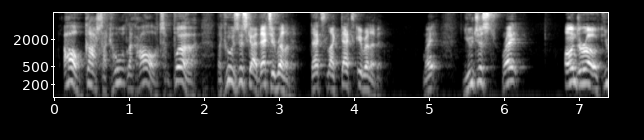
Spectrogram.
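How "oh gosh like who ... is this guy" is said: mock fluster. Mocking an imagined objection.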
